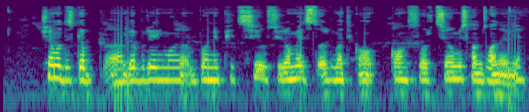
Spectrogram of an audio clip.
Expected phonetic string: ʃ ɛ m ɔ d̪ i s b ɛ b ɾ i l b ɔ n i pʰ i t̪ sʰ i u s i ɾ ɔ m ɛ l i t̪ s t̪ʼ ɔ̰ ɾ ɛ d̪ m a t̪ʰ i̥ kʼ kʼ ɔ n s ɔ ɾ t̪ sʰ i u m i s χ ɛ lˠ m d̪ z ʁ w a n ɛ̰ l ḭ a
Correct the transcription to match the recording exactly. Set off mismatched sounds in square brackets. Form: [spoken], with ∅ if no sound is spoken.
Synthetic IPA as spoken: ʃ ɛ m ɔ d̪ i s [ɡ] ɛ b ɾ i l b ɔ n i pʰ i t̪ sʰ i u s i ɾ ɔ m ɛ l i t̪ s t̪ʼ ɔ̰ ɾ ɛ d̪ m a t̪ʰ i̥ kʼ kʼ ɔ n s ɔ ɾ t̪ sʰ i u m i s χ ɛ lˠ m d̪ z ʁ w a n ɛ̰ l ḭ a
